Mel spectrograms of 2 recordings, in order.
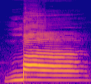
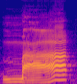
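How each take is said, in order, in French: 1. Il se dit avec le premier ton. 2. Il se dit avec le deuxième ton. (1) "le premier ton c'est ma" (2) "Le second ton c'est ma"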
